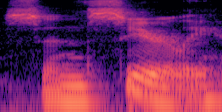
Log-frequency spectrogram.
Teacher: sincerely has 3 syllables and the middle syllable is stressed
